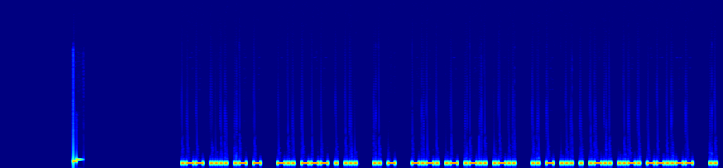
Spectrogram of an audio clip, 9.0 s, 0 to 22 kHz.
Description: Morse code, heard as a keyed tone, about 40 wpm, 700 Hz. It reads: WHAT DOES IT CALL ITSELF, I
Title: Sentences from Top 1000 Words - Review Part 5 - 40wpm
